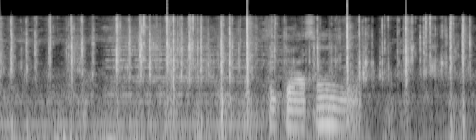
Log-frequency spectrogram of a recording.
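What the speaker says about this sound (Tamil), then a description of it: "அடுத்தது அவங்க நேமை டைப் பண்ணிவிடுவோம்" Rapid bursts of keystrokes on a computer keyboard as a name is typed, close and crisp, with a short pause and brief murmured talk midway.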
